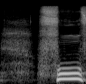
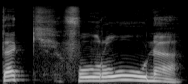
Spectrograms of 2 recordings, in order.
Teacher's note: তাক, এখানে কাফ থেকে বাতাস বের করতে হবে। ফু, ফায়ের আওয়াজটা যেন প্রচুর আওয়াজ, বাতাস থাকে, ফ্যাসফ্যাসে আওয়াজ হয়, এবং রুটা যেন ভারী হয়।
